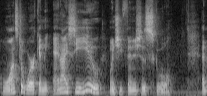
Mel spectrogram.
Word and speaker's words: NICU: So, NICU is how it's pronounced in a hospital.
